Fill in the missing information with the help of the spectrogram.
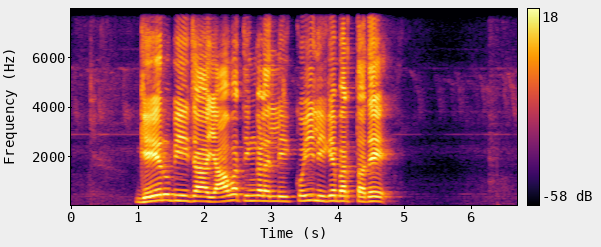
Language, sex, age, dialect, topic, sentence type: Kannada, male, 25-30, Coastal/Dakshin, agriculture, question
